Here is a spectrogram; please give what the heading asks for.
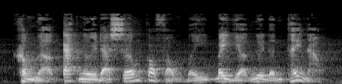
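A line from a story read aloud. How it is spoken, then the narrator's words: Cold voice. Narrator (Vietnamese): Bà bất giọng lạnh lùng rồi nói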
